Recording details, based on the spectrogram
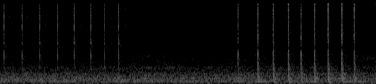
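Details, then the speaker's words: Pilot Super Grip G XB 1.6mm ballpoint pen: light, sharp ticks about two or three a second as it writes, the tip wiggling slightly in its imperfectly fitting aperture and tapping; play can be felt, no spring to damp it. "you kind of hear it tapping that's just because this fit in that little aperture there is not quite perfect so just Wiggles the slightest bit and that will cause it to tap"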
